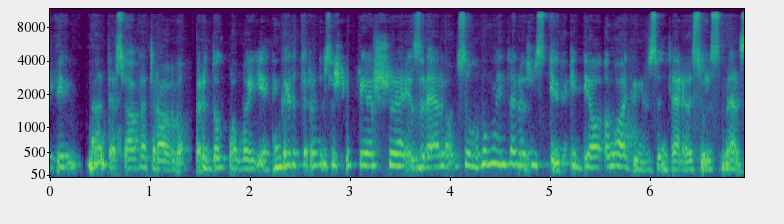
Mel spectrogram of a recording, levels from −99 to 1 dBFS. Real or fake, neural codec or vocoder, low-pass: fake; codec, 24 kHz, 1.5 kbps, HILCodec; 10.8 kHz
